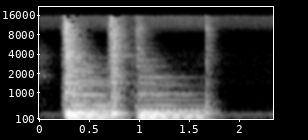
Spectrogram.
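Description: A ukulele strummed on a G7 chord: a few quick strokes, the chord ringing between them, then damped to silence shortly before two seconds in.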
